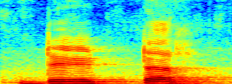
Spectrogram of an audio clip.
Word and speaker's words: debt: डेटर्स को कभी कभी हम बुक डेट भी बोलते हैं, बी साइलेंट होता है इसलिए बुक डेट भी बोलते हैं।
